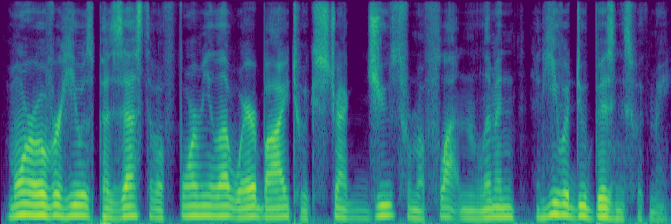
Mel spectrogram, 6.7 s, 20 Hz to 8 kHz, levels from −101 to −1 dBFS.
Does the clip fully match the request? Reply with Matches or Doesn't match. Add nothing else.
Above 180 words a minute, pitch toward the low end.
Matches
